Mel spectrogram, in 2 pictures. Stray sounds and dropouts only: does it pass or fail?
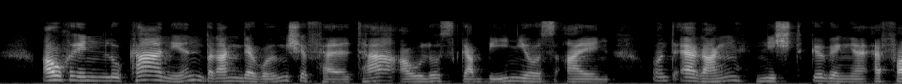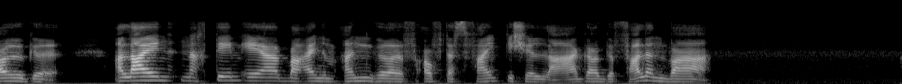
pass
